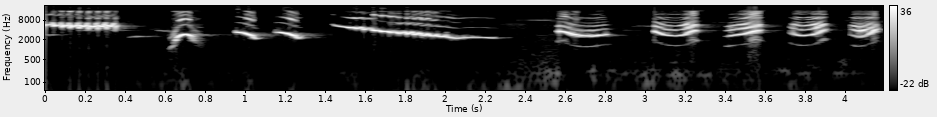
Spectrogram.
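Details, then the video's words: Javan pied starling song for training songbirds: a varied loud sequence of whistled rising and falling notes, a long descending slur, then a rapid run of repeated arched chirps, no other sounds. "Suara Jalak Suren Gacor Mompa Variasi Isian Mewah Cocok Buat Masteran & Pancingan Burung Jalak"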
